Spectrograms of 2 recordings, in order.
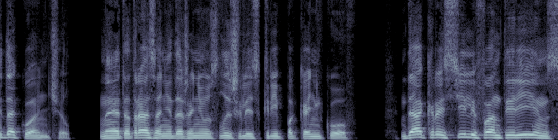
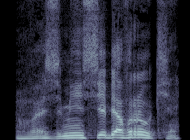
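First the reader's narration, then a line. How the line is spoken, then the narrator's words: Growled. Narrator (Russian): зарычал он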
